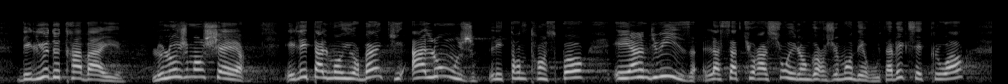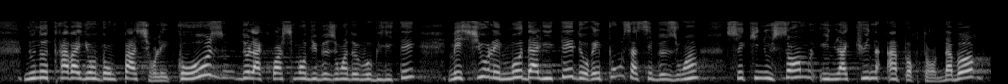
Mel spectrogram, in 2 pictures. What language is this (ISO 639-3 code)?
fra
